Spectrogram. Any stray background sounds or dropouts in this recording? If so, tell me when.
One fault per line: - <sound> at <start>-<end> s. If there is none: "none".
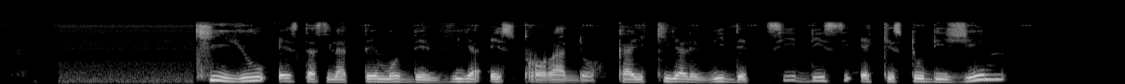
none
